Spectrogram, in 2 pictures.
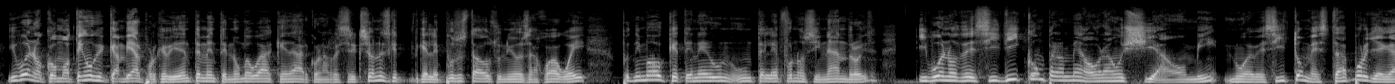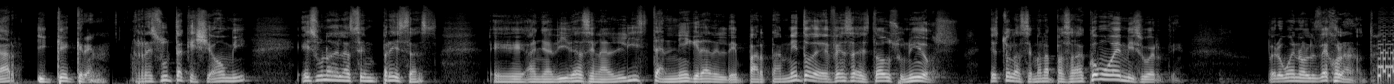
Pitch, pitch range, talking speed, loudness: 145 Hz, 125-170 Hz, 180 wpm, -20 LUFS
